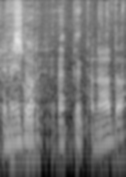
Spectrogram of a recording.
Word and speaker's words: Pineda: Let's talk about the fight with Daniel Pineda. That's how you pronounce his name. Pineda.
